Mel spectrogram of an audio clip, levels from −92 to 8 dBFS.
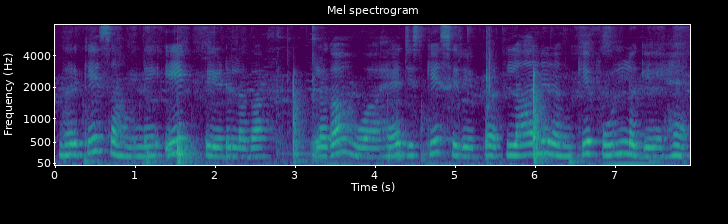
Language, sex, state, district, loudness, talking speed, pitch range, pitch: Hindi, female, Uttar Pradesh, Jalaun, -37 LUFS, 135 wpm, 200-235 Hz, 215 Hz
